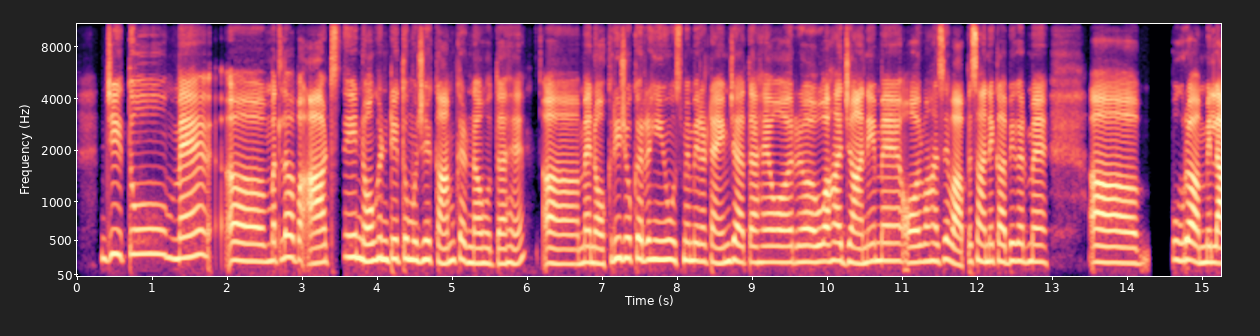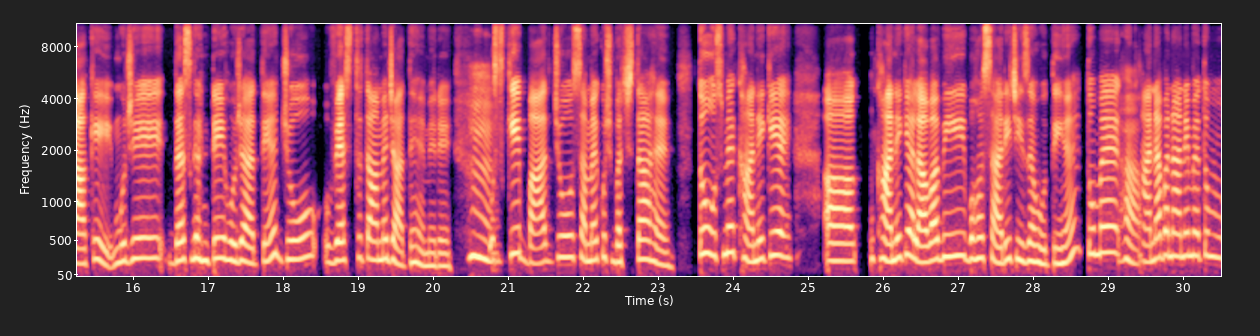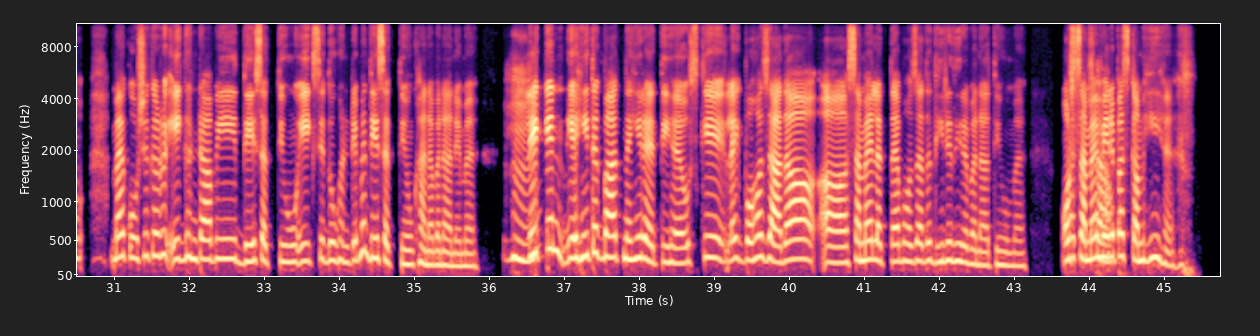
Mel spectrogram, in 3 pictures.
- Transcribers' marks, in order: tapping; in English: "टाइम"; other noise; in English: "लाइक"; chuckle
- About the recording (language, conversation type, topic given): Hindi, advice, कम समय में स्वस्थ भोजन कैसे तैयार करें?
